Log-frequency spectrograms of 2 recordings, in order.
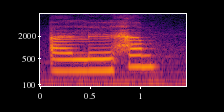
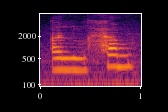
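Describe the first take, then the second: First: An extra vowel is dragged in between l and h. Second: The l and h are said clearly, no extra vowel. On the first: The speaker calls it wrong. "seolah-olah ada penambahan e di tengah-tengah huruf lam dan ha" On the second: The speaker calls it right. "setiap hurufnya itu dibaca dengan jelas"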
